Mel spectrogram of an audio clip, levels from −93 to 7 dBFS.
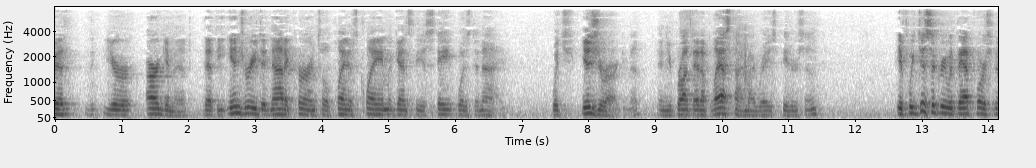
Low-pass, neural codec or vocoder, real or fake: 7.2 kHz; none; real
